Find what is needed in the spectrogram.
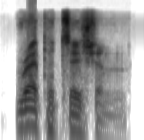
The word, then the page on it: repartition: British English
